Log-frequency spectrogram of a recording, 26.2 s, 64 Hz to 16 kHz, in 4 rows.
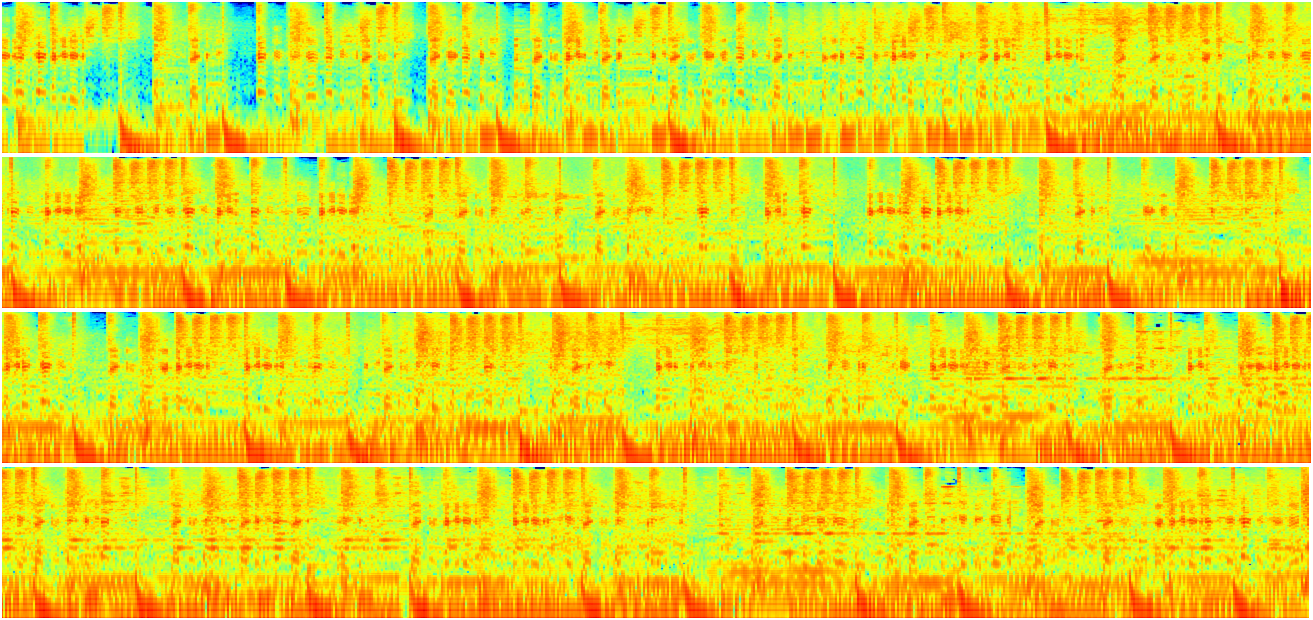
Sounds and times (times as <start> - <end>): Musical instrument: 5.0 - 26.1.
